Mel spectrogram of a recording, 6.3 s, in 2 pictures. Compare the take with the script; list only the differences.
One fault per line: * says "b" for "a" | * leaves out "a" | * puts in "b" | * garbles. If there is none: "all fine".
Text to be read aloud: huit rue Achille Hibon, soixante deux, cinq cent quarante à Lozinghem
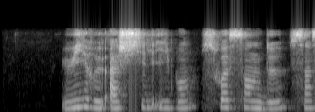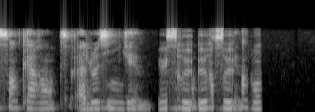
* garbles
